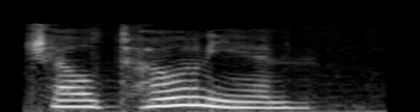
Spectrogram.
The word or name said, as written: cheltonian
